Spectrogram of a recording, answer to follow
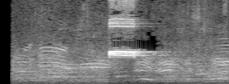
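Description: Crowd voices echoing in a gym, cut by one short, sharp referee's whistle blast about a second in, signalling the start of the wrestling bout.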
